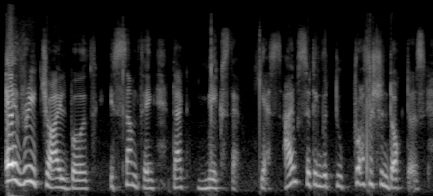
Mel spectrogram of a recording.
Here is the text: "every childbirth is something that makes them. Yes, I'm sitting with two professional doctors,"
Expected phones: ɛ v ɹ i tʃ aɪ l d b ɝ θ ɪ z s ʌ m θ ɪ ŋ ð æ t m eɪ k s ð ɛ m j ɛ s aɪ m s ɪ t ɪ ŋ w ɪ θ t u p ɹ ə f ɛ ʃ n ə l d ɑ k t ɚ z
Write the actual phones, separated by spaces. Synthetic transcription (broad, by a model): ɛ v ɹ i tʃ aɪ l d b ɝ t ɪ z s ʌ m t ɪ ŋ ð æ t m eɪ k s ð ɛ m j ɛ s aɪ m s ɪ t ɪ ŋ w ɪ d t u p ɹ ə f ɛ ʃ ə n d ɑ k t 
